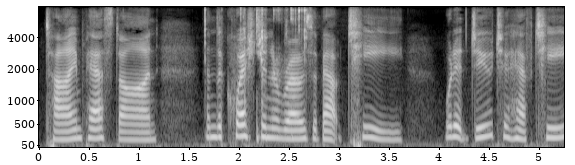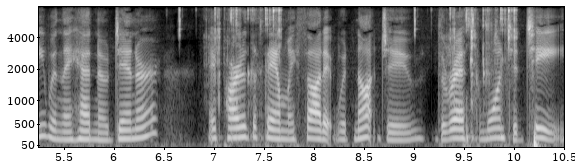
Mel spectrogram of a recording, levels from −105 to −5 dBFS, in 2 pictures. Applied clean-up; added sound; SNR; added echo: neural mask model Resemble Enhance denoiser.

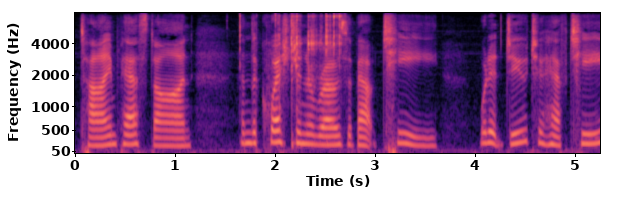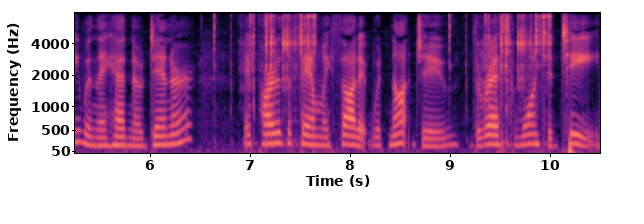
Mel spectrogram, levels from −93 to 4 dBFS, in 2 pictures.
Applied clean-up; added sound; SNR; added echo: none; Coin (dropping); 1 dB; none.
